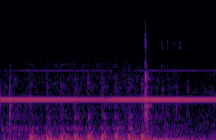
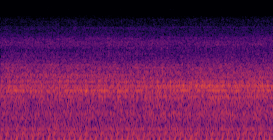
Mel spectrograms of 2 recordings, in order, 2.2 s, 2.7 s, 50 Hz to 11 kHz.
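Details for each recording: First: 1998 Dodge Intrepid on a warm day: fuel pump heard priming, then steady starter cranking with a faint pump whine. The engine stumbles without firing on the first try; it starts harder when cold, about 12 tries. Hard start. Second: 1998 Dodge Intrepid idling cold after reconnecting the fan connector: steady, even idle with smooth regular pulse and no cooling-fan roar, fans previously ran constantly; normal idle.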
